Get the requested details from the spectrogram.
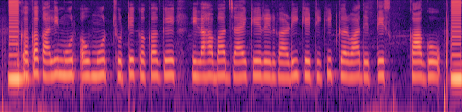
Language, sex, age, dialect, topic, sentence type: Chhattisgarhi, female, 41-45, Western/Budati/Khatahi, banking, statement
